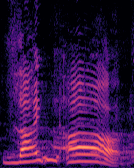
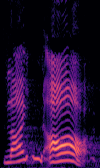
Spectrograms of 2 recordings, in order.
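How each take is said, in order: First: High and slow, drawn out through a laugh; the angel teasing them into laughter. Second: High, slow, drawn-out "Lighten up"; booming playful angel coaxing them to relax; angel's voice. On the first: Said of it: "he's saying". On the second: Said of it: "He's saying". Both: Retold or imitated.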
